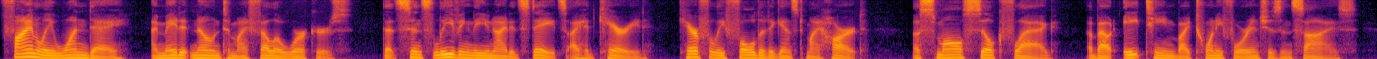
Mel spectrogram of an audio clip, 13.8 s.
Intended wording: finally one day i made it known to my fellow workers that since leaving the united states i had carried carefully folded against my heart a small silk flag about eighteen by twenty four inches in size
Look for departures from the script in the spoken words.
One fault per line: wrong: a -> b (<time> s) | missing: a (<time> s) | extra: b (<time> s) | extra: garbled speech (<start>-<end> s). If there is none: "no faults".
no faults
